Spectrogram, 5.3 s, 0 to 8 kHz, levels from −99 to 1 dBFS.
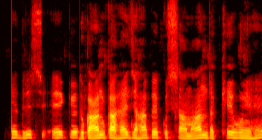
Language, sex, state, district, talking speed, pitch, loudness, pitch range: Hindi, male, Jharkhand, Sahebganj, 150 wpm, 155 Hz, -30 LUFS, 150-165 Hz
